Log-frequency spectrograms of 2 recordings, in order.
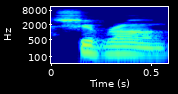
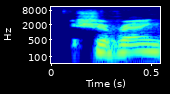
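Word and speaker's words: Shivrang: It's Chevrong. Chevrong, thank you. Yeah. Chevrang versus Chevrong, right? I only remember that because they were calling him Chevrang, and actually you're saying it wrong. It's Chevrong, yeah.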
